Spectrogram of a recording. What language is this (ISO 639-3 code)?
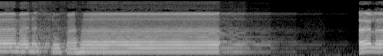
ara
